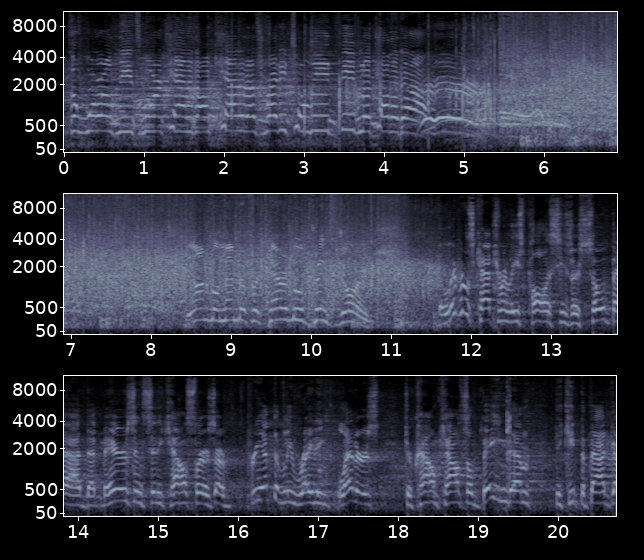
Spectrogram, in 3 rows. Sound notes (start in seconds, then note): 8.4 some Applause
